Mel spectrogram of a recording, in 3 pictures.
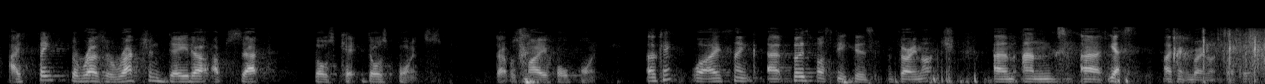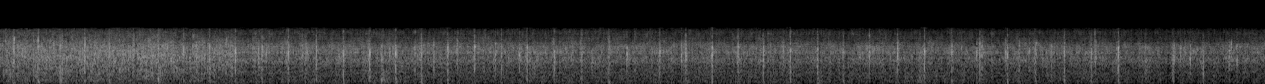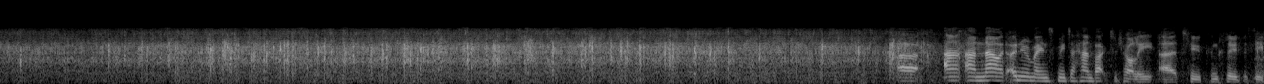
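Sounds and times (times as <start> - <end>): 
speech: 0.1 - 4.4, 5.0 - 12.8, 35.0 - 37.9
audience applause: 11.8 - 35.0.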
